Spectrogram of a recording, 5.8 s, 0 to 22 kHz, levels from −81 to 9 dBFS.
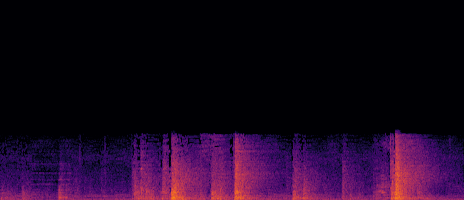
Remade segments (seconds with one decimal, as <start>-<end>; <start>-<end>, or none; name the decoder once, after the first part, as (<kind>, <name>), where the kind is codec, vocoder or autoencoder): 0.4-0.9 (codec, SNAC)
